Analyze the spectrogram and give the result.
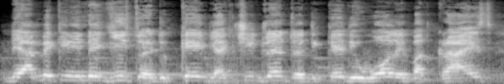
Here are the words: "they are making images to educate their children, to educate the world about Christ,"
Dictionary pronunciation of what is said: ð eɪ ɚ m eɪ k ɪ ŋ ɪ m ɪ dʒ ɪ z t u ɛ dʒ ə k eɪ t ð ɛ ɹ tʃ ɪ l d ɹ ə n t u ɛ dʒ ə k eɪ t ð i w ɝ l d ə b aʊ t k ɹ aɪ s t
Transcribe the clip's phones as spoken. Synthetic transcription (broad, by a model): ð eɪ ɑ m eɪ k ɪ ŋ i m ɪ dʒ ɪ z t u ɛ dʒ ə k eɪ t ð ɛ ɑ tʃ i l d ɹ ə n t u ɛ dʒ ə k eɪ t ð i w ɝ l ə b aʊ t k ɹ aɪ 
